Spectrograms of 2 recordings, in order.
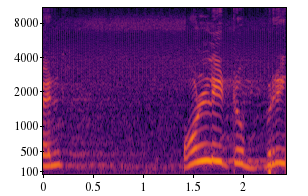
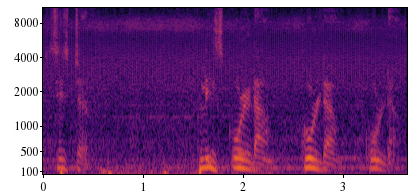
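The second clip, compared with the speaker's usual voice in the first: calming; 5 semitones lower, 9 dB quieter than usual. Retold or imitated. Calming the angry sister.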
